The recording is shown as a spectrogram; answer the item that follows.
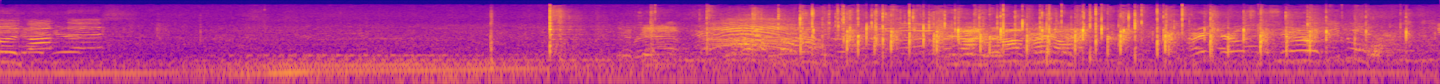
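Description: A softball bat cracks against the ball about four seconds in, and moments later players and spectators shout and clap in a quick run of claps. A steady low hum runs underneath.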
